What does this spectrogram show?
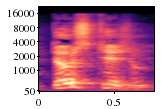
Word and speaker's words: Docetism: let's talk about it docetism actually is the pronunciation doctism early christian heresy that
